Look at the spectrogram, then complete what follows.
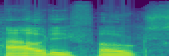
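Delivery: deepest, lowest voice. Answering a request to talk in the deepest voice: deepest voice. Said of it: "Should we do a podcast in our deepest voices?".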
